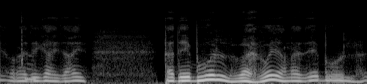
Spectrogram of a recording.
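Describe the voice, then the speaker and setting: Somewhat breathy and dark, mellow in tone, this man's voice sits fairly high in pitch. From French-speaking Switzerland. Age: 70s. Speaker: retiree. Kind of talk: interview.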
